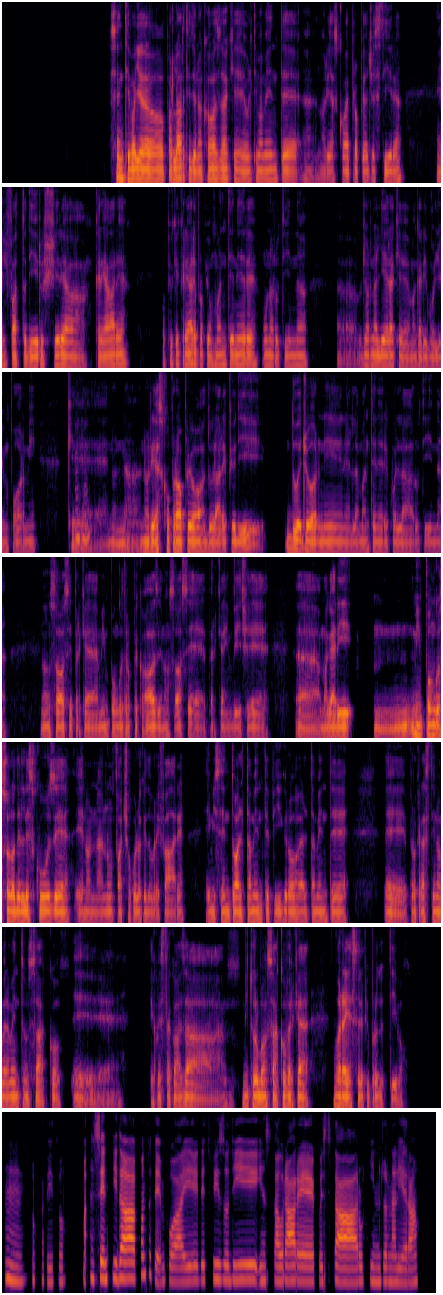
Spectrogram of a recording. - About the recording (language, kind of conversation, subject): Italian, advice, Quali difficoltà incontri nel creare e mantenere una routine giornaliera efficace?
- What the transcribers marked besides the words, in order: "voglio" said as "vogliao"; "proprio" said as "propio"; static; distorted speech; exhale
